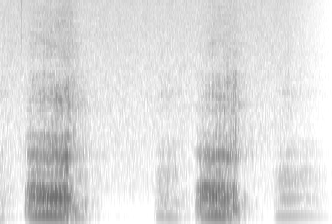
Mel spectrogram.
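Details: At night in Sabi Sands, an old male lion and his son walk close past a safari vehicle, roaring in unison: deep rumbling roars followed by shorter grunting exhalations, repeated about every two seconds.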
